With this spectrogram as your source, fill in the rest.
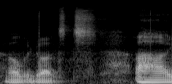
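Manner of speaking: ordinary talk, nothing marked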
